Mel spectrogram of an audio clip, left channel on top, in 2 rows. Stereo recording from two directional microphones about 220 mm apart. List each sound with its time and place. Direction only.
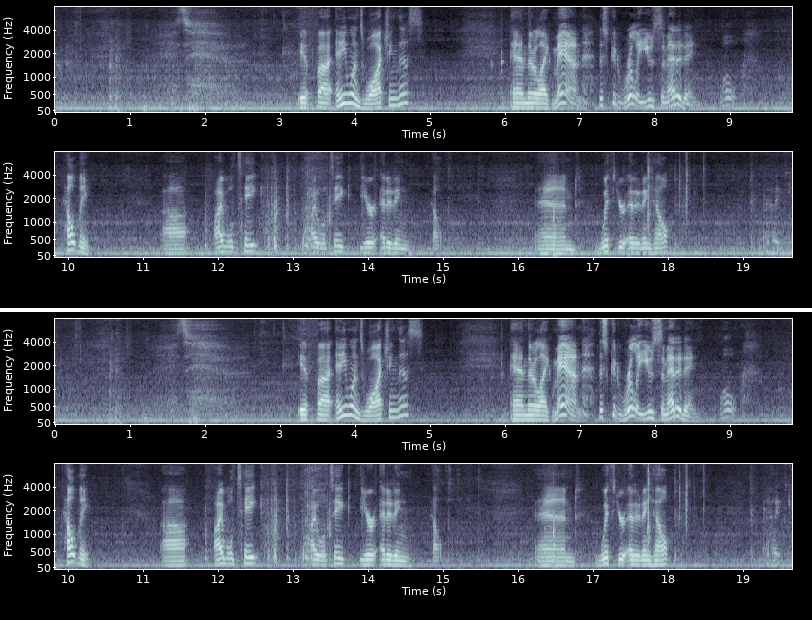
1.5 s a sound: centre (ahead or behind)
3.2 s speech: 10° right (ahead or behind)
6.1 s speech: 5° right (ahead or behind); by 8.4 s 40° right (ahead or behind)
9.9 s speech: 20° right (ahead or behind)
11.3 s speech: 30° right (ahead or behind)
11.9 s speech: 45° right (ahead or behind)
14.9 s speech: 20° right (ahead or behind)
16.2 s speech: 20° right (ahead or behind)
